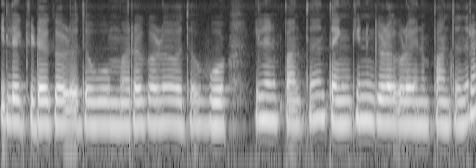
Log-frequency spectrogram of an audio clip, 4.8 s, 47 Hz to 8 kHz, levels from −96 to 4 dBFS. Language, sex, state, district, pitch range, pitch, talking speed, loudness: Kannada, female, Karnataka, Belgaum, 180-195 Hz, 185 Hz, 175 wpm, -15 LUFS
